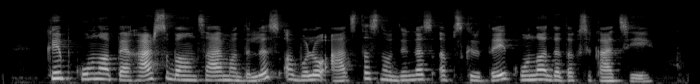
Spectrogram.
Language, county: Lithuanian, Kaunas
